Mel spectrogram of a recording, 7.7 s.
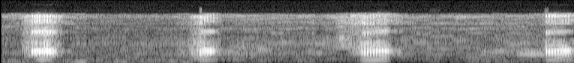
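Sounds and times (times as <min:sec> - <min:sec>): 
grunt: 0:00.3 - 0:00.9, 0:04.7 - 0:05.3, 0:07.2 - 0:07.6.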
